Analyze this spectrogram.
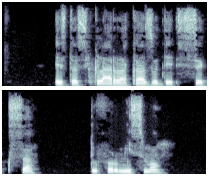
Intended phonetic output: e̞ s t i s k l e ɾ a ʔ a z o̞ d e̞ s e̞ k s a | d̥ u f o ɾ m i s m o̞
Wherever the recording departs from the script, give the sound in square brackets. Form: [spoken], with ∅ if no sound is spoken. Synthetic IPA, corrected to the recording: e̞ s t [a] s k l [a] ɾ a [k] a z o̞ d e̞ s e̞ k s a | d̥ u f o ɾ m i s m o̞

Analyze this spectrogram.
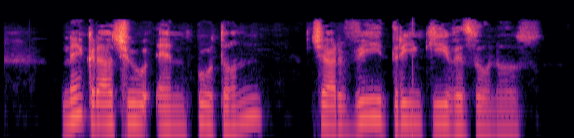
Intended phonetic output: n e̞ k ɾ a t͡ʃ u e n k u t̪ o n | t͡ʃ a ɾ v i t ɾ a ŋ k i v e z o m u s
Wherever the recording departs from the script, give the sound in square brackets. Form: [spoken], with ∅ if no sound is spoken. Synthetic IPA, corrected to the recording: n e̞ k ɾ a t͡ʃ u e n [p] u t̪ o n | t͡ʃ a ɾ v i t ɾ [i] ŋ k i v e z o [n] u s

